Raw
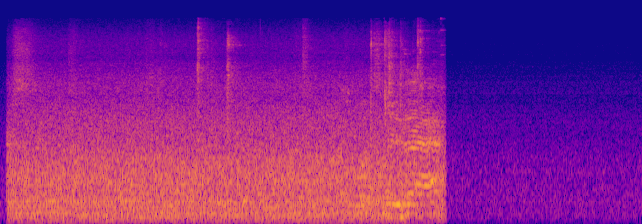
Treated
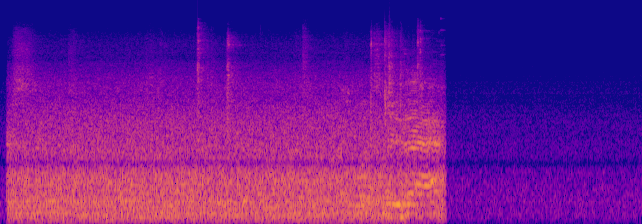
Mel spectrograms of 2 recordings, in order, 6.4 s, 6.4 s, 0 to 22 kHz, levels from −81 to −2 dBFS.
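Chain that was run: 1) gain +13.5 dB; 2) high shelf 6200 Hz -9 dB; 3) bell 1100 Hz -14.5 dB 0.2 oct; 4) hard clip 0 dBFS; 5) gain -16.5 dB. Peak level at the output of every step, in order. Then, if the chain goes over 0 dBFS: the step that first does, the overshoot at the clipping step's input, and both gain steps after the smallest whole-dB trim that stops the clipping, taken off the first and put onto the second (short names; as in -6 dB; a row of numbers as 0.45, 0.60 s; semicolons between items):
+6.0, +5.5, +5.0, 0.0, -16.5 dBFS; step 1, 5.0 dB; step 1 +8.5 dB, step 5 -11.5 dB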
